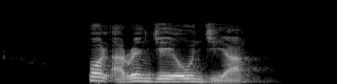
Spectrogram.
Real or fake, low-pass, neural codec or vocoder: real; 7.2 kHz; none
